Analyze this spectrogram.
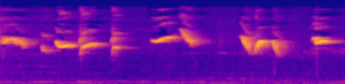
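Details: Orange-headed thrush kept at home sings slurred whistled phrases, rising then falling, in groups separated by short pauses, some with rough buzzy overtones; faint low hum behind.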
